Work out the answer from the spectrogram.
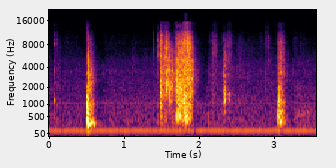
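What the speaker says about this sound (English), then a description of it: "let me get quick shuffles in real quick" Tarot cards are shuffled in a few quick, separate bursts, crisp riffling and slapping close by, set against a low steady hum with no talk.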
